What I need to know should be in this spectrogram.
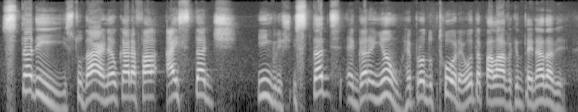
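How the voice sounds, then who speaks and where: A teacher with a Brazilian Portuguese accent walks through a pronunciation lesson at an even middle pitch. Example words are repeated slowly and pointed out one by one, in a patient, explanatory way. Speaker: English teacher.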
